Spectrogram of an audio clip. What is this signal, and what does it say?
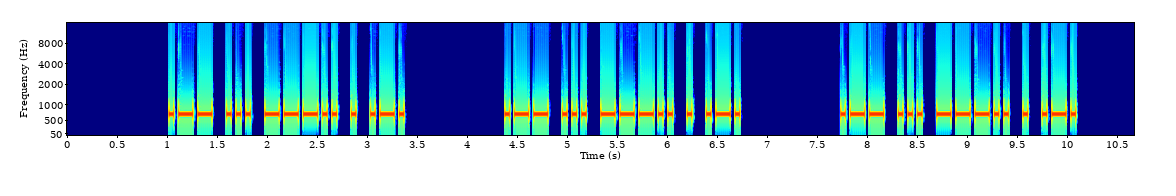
Morse code, heard as a keyed tone, about 25 wpm, 700 Hz. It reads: WS8ER WS8ER WS8ER
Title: USA Call Signs - 5 Characters - Repeated 3x - 25wpm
